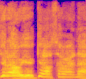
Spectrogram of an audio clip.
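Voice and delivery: loud, freaked-out shout, pitch jumping up high. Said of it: "He's, like, freaking out".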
